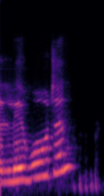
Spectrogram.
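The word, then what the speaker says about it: Leeuwarden: she used to live in to give the pronunciation uh lee Warden oh it's so close it's amazing all these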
